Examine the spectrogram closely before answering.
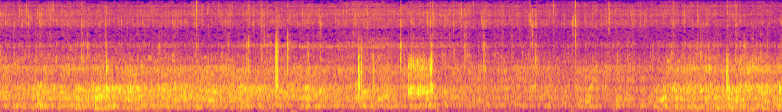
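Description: Water sloshing and gurgling in a steady low rush, with scattered small clicks and a brief splash about four seconds in.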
